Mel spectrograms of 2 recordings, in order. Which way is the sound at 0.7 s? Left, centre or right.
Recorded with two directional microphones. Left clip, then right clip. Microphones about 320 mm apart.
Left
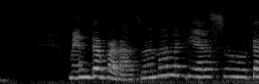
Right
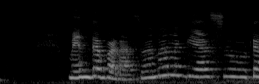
Centre.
